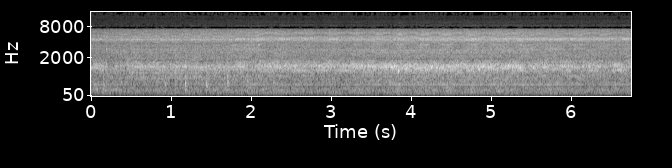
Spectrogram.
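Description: A hair dryer blows steadily close by.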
